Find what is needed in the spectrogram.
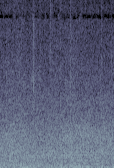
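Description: Steady rain falling, heard as an even hiss through an outdoor microphone.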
